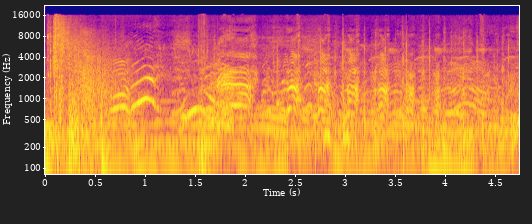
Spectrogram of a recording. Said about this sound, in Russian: Стреляет второй гусар.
